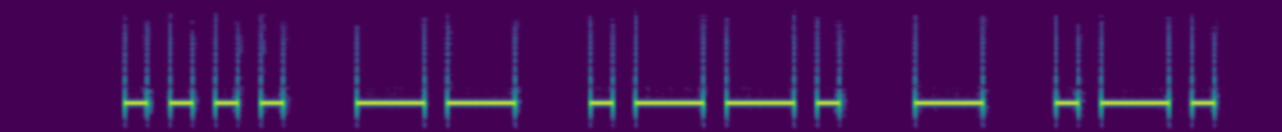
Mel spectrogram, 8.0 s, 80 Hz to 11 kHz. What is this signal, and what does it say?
Morse code, heard as a keyed tone, about 8 wpm, 800 Hz. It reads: HMPTR
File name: CW / DET / 1 6 1500C S C 8wpm 5219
